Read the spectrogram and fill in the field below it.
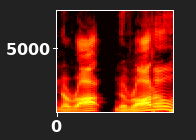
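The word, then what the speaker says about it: Naurato: with the Michigan coach uh Brandon is it narado how do you say it g yeah that's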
